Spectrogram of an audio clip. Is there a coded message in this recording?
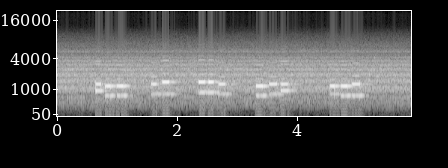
Yes: DTMF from 0.6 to 5.1 s, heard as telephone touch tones, dialled by hand, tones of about 120 ms, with room echo. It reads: 011 56 995 150 412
